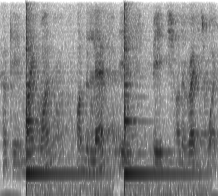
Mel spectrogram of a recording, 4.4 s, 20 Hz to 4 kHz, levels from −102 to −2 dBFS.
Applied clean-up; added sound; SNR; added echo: none; Bowed string instrument; -3 dB; reverberation time 2.7 s.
